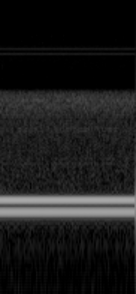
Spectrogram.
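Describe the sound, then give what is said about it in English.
A steady, unbroken telephone dial tone hums at a constant pitch and level for the full two seconds, with no voices or other sounds over it, as a phone call is placed live on air. “I'm going to call”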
